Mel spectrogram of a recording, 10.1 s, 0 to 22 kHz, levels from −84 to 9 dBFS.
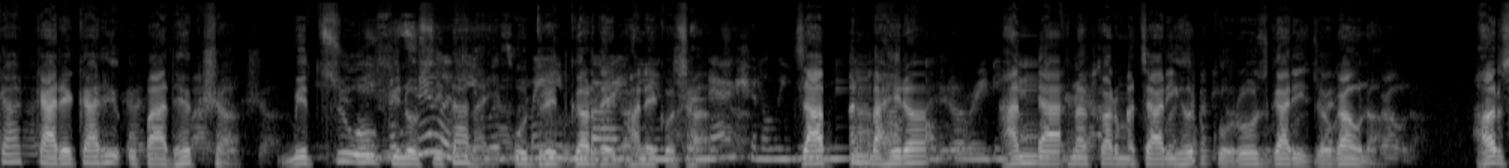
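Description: Echo with no canceller runs through the whole clip. The far end's loudspeaker feeds its microphone and nothing subtracts it, so the speech returns roughly a third of a second later as a thinner copy about 16 dB below the original.

Repeated packet loss (robotic sound) hits from 5.51 to 6.24 s and again from 6.86 to 7.55 s. Audio keeps failing to arrive, with gaps up to 80 ms, and each hole is bridged by stretching the preceding sound. About a third and a quarter of these spans respectively are synthetic, giving a choppy texture with fragments missing.

Short concealed packet loss follows at 7.96 to 8.03 s, 8.04 to 8.11 s and 8.72 to 8.79 s. Each time about 40 ms failed to reach the decoder, and the receiver extrapolated from the last sound before blending back, leaving a brief smear or wobble.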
